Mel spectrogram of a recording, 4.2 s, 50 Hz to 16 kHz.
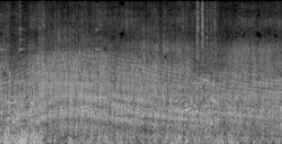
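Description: A large two-line stunt kite with a 3.3 m wingspan whooshing steadily as it tears through strong wind, over heavy wind buffeting on the microphone.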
